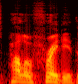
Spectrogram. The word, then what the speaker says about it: Paulo Freire: Paulo Freire, the correct pronunciation of the Brazilian philosopher, talked about pedagogy of the oppressed, learning of people who have been oppressed.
